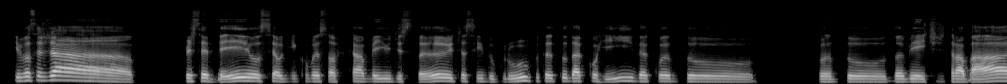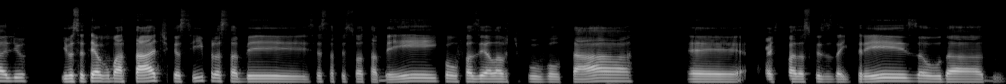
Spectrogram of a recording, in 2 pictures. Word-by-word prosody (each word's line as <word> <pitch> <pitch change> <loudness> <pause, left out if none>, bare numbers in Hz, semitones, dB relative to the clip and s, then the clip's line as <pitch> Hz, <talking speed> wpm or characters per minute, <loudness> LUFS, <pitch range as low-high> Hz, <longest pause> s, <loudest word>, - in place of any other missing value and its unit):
E 165 - -1
você 180 +2 0
já 165 - +4 0.5
percebeu 150 +2 +3
se - - -8
alguém 135 -1 -2
começou 140 0 -3
a - - -6
ficar 140 0 -3
meio 135 0 -3
distante, 135 +3 0
assim, 140 0 -8
do 130 -2 -9
grupo, 150 +6 -1
tanto 150 0 -2
da 145 -1 +2
corrida, 145 +2 -3
quanto 135 -4 -3 0.6
quanto 125 0 -2
do 130 - -3
ambiente 130 0 -2
de 130 - -24
trabalho? 150 +5 +3 0.3
E 135 - -1
você 140 +1 +2
tem 150 +2 +5
alguma 140 -2 +3
tática, 145 +2 +4
assim, 150 +5 -6
pra 155 -3 -1
saber 135 -2 -1
se 130 - -12
essa 130 0 -9
pessoa 125 -1 -6
está 115 - -5
bem? 150 +6 -1
Como 140 -1 -2
fazer 135 0 +1
ela, 130 -1 +2
tipo, 130 -1 -8
voltar? 140 +5 0 0.5
Eh, 120 -1 +1 0.2
participar 125 +1 -1
das 125 - -2
coisas 120 -2 -6
da 120 - -1
empresa, 145 +5 +1
ou 130 -1 0
da 125 -2 +1
do 165 - -23
135 Hz, 150 wpm, -24 LUFS, 125-150 Hz, 0.6 s, tem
